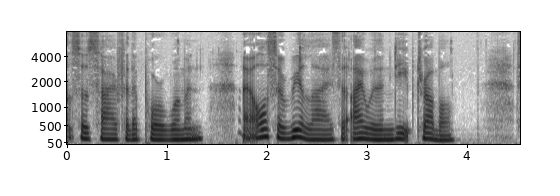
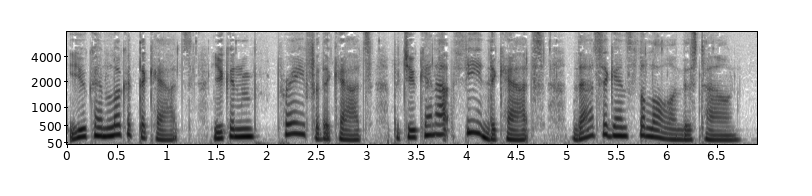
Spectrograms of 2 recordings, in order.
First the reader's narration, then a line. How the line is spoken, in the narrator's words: said the judge kindly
